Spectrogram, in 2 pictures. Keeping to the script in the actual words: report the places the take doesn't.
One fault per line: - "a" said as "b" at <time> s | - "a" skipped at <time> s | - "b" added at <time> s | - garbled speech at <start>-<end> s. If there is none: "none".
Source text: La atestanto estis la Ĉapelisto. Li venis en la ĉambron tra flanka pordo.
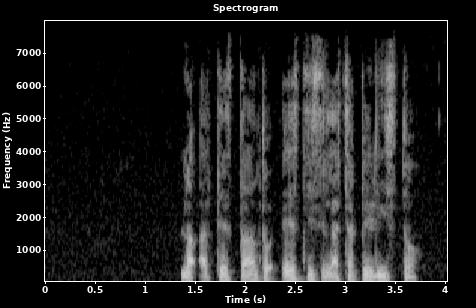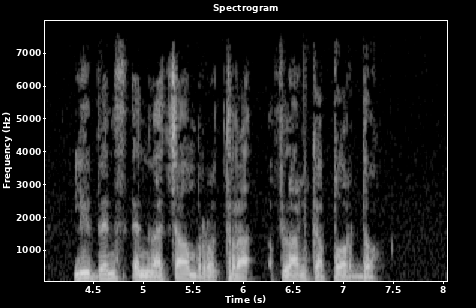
none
